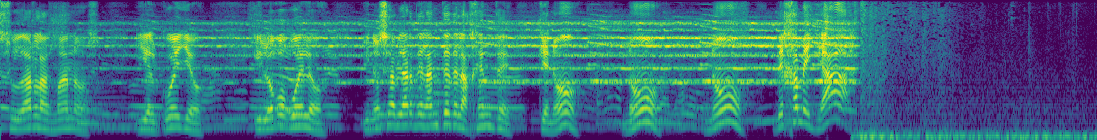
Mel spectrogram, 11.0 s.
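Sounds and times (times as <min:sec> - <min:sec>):
speech: 0:00.0 - 0:08.6
explosion sound effect: 0:08.5 - 0:10.9.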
